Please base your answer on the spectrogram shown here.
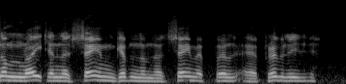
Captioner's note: stammers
